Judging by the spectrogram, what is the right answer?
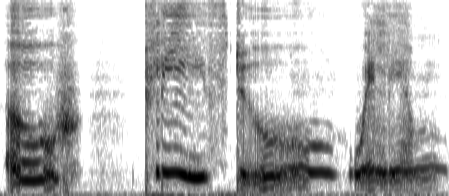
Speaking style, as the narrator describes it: said Violet Elizabeth in a quivering voice

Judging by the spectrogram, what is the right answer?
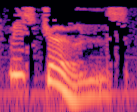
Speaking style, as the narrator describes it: she purred

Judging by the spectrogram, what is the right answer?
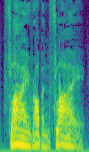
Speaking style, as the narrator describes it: his father intoned to him

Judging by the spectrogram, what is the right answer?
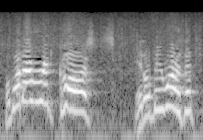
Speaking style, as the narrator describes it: Dagwood says cheerfully

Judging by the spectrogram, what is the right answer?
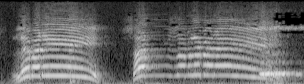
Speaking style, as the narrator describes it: Paul Revere shouts

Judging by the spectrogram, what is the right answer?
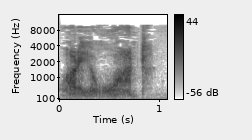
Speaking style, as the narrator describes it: he snarled

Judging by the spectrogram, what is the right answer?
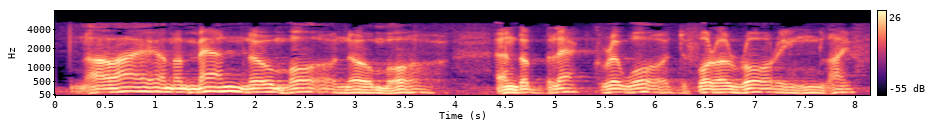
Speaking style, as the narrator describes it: sighed the old ramrod, dying of strangers

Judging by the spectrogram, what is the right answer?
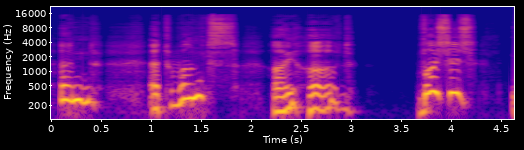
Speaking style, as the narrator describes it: began in a low, quivering voice

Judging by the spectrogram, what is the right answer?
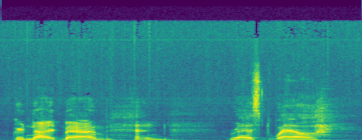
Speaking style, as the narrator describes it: Bella said sleepily from across the room

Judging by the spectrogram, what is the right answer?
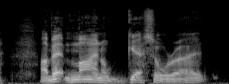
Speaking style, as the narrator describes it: said gloomily

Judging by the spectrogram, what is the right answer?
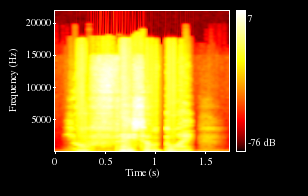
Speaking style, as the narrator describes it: she whispered

